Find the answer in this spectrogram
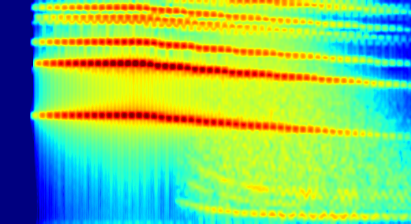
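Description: Electronic transition sound effect: a high tone with a rapid warble starts suddenly and slides slowly down in pitch, while a lower tone glides down beneath it, fading toward the end.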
